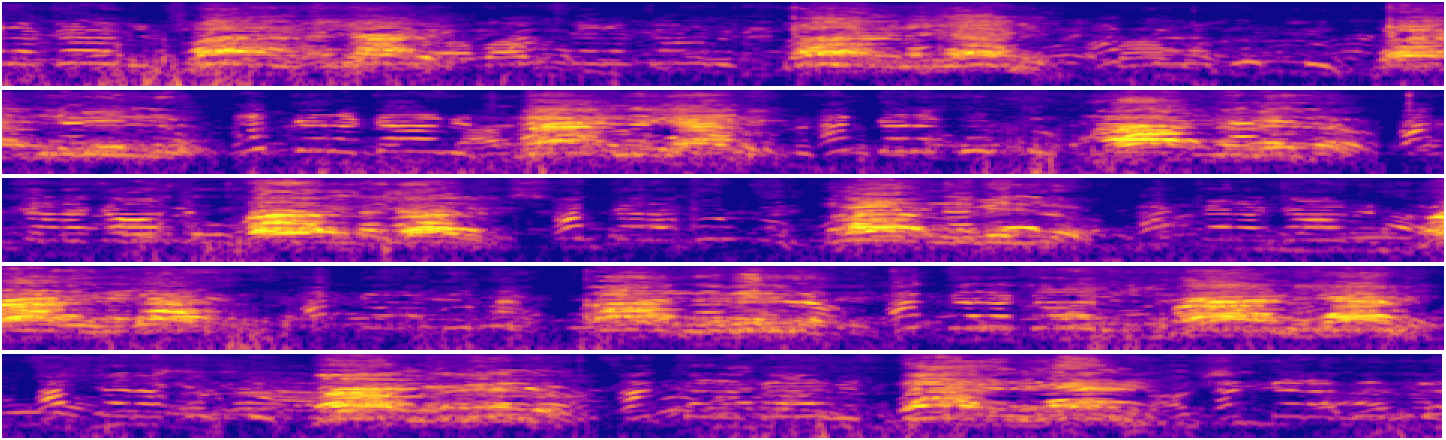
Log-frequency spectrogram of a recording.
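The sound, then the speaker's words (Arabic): Protesters chant slogans demanding rehabilitation of the road linking the national highway to Abkashma village in central Gedaref. The crowd's loud, rhythmic chants repeat in steady pulses without a break. “وردد المحتجون هتافات تطالب بالإسراع في تأهيل الطريق الذي يربط بين الطريق القومي وقرية أبكشما بمحلية وسط القضارف”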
